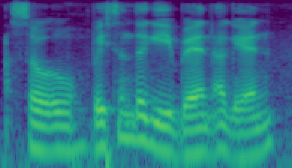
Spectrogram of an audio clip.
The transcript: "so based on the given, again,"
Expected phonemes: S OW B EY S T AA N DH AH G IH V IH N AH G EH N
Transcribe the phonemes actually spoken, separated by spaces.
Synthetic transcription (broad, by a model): S OW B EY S AH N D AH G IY B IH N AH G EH N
